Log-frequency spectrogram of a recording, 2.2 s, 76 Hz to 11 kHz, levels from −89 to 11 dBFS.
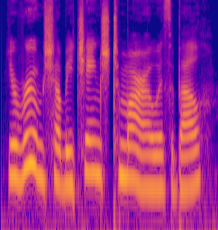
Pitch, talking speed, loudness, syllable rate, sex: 225 Hz, 220 wpm, -15 LUFS, 5.9 syllables/s, female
